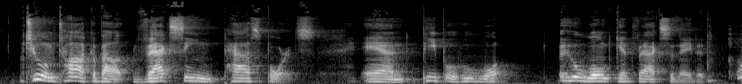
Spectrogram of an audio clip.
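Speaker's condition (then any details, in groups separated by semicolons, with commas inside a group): No condition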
